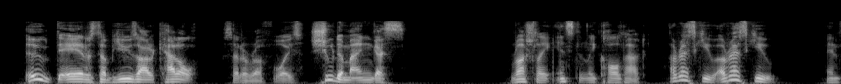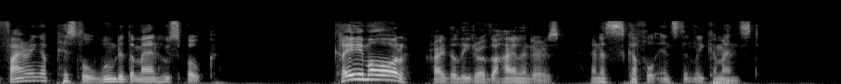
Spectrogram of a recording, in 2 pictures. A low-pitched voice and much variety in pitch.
Yes: low, 105 Hz; wide, 6.1 semitones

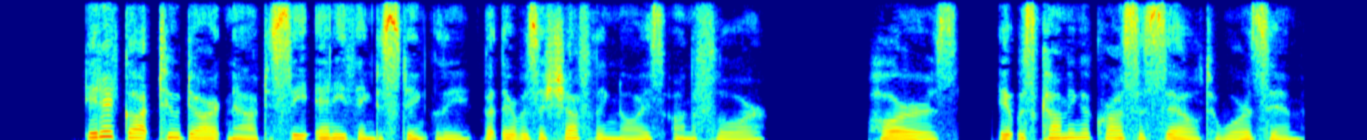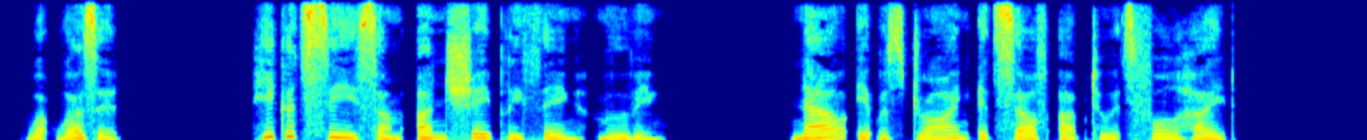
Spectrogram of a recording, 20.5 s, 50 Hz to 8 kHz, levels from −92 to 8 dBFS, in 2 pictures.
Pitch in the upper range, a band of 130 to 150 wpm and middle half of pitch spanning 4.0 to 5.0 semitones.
No: high, 195 Hz; average, 140 wpm; narrow, 2.6 semitones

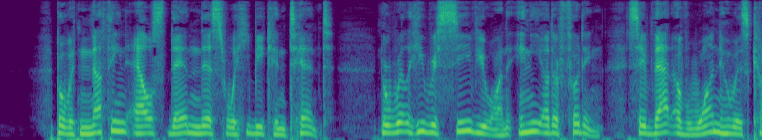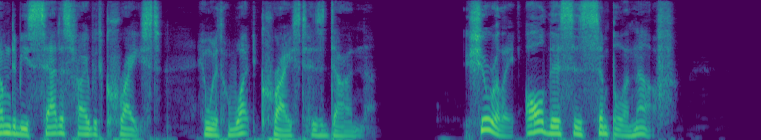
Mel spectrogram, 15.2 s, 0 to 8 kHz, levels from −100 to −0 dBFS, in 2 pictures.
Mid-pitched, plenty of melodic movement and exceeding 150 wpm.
No: medium, 150 Hz; average, 4.1 semitones; average, 170 wpm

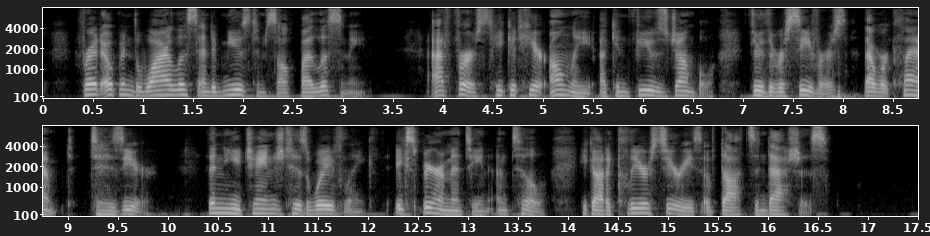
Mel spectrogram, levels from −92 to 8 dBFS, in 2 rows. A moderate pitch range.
Yes: average, 4.1 semitones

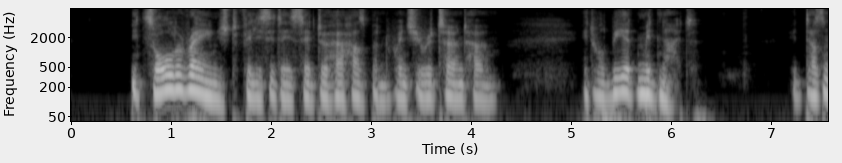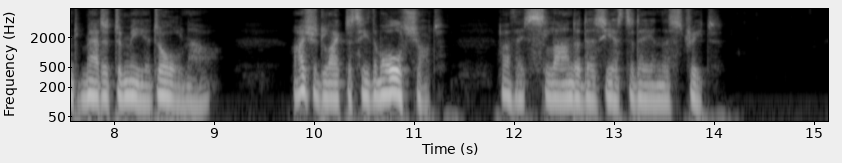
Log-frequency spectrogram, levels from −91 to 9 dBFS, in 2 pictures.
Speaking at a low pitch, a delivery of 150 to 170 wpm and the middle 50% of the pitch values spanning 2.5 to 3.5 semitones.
Yes: low, 120 Hz; average, 160 wpm; average, 3.0 semitones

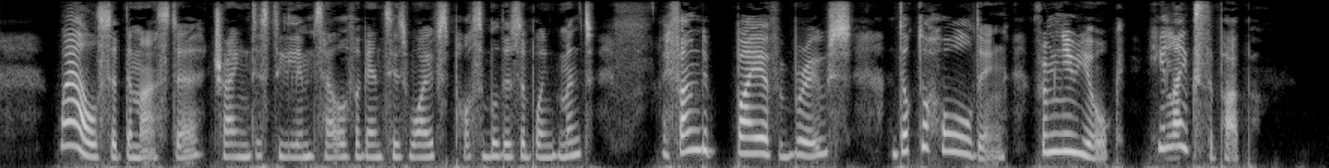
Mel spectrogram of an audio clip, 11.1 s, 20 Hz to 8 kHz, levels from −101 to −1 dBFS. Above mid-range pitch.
Yes: high, 235 Hz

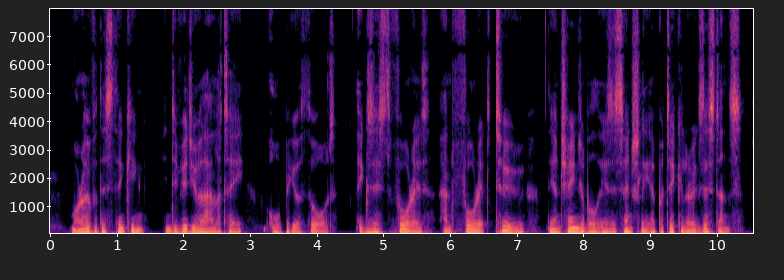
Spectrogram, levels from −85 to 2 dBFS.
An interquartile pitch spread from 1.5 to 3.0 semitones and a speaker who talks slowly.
Yes: narrow, 2.5 semitones; slow, 120 wpm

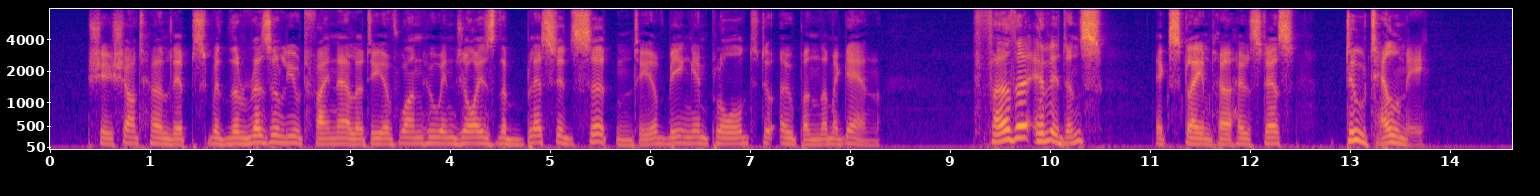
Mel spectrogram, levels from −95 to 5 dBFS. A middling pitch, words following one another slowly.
No: low, 125 Hz; slow, 125 wpm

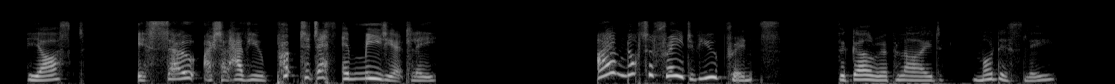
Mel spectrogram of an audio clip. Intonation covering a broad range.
Yes: wide, 6.2 semitones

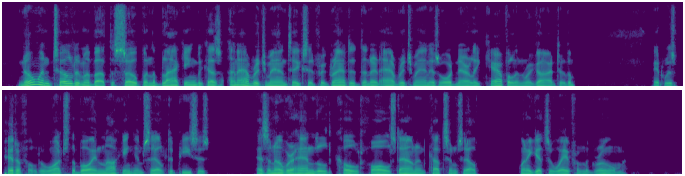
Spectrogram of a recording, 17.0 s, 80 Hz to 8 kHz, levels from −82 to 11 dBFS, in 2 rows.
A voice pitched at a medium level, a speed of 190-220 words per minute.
No: very low, 85 Hz; average, 200 wpm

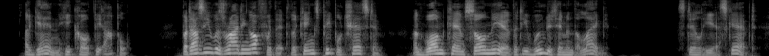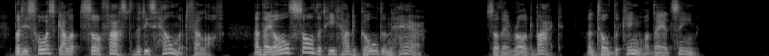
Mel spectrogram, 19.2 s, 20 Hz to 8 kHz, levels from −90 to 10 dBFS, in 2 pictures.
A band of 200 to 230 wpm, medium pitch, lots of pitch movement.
Yes: fast, 205 wpm; medium, 150 Hz; wide, 6.9 semitones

